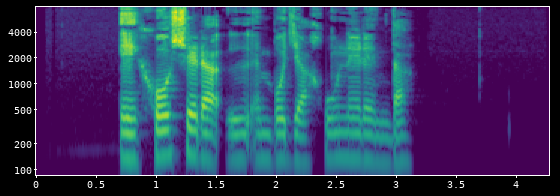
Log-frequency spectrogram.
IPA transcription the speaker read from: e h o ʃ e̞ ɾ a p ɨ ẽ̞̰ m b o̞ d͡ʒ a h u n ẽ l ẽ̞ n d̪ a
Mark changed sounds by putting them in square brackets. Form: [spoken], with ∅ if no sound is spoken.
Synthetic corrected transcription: e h o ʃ e̞ ɾ a [ʔ] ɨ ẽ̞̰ m b o̞ d͡ʒ a h u n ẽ [ɾ] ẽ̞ n d̪ a

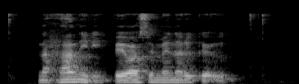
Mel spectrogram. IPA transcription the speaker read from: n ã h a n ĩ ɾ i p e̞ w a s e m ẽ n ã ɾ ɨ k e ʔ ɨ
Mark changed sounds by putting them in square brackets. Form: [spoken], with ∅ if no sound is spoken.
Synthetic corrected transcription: n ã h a n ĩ ɾ i p e̞ [ʋ] a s e m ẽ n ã ɾ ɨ k e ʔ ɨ

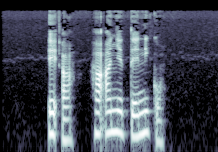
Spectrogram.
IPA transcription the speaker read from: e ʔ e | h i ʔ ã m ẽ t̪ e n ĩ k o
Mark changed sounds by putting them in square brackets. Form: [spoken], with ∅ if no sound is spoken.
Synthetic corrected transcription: e ʔ [a] | h [a] ʔ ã [ɲ] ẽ t̪ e n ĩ k o

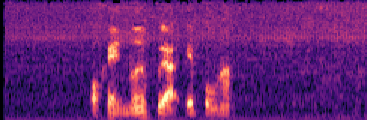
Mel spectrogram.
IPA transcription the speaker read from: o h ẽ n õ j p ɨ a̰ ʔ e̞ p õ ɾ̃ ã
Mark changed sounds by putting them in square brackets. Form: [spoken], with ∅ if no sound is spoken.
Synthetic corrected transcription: o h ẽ n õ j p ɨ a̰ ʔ e̞ p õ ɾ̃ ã

